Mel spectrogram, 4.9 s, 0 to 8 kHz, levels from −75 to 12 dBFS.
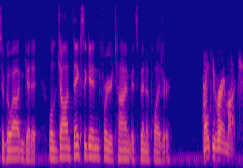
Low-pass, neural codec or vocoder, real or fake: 7.2 kHz; none; real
